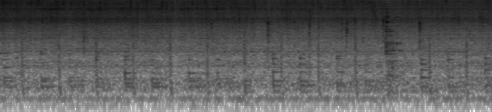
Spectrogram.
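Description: Blended spice paste (bumbu) sizzling as it fries in oil in a nonstick pan, with a wooden spatula scraping and stirring through it in many small ticks. The paste is being cooked down until its moisture is gone and only the oil is left.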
